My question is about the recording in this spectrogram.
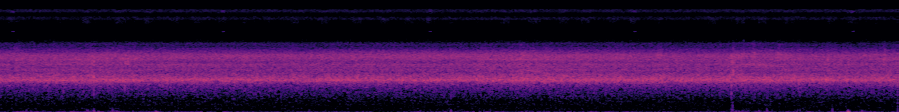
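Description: Steady rush of a fast-flowing river, with an uneven low rumble underneath and a small knock near the end.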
